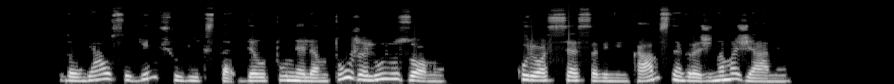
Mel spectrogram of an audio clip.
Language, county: Lithuanian, Kaunas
